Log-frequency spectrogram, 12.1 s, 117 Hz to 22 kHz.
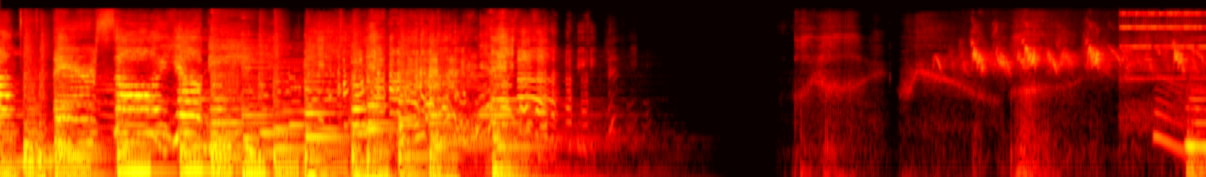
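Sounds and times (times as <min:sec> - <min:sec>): music: 0:00.0 - 0:06.4
cartoon birds chirping: 0:08.0 - 0:12.0.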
